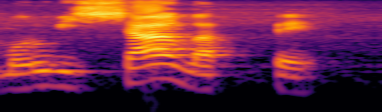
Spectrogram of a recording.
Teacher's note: quando recebe a ênclise P interrogativa, isso não altera em nada a posição da sílaba tônica na palavra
